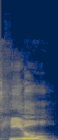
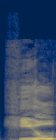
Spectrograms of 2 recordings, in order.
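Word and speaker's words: Gil: have performed when Lewis heel that's G but pronounced h i l uh when he is on the mound Luis heel when he is on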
